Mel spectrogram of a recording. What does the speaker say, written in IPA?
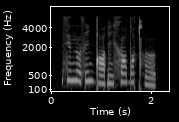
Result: sʲ œ˦ n ɵ˦˨ s i˦ ŋ͡ǃ ɑ˨ ɗ i˨ x œ˦ dˤ ɵ˦ ǀʰ ɵ˨

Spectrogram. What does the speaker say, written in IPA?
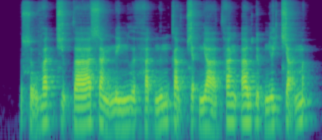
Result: s o̰˧˨ v a˦˥ t̚ t͡ɕ ə̰˧˨ w t̪ aː˨˦ s a˧˩ ŋ n e˧˩ ɲ u˧˩ ə̯ h a˨˩ t̚ m ɨ˧ m k a̰˧˨ w t͡ɕ a˨˩ t̚ ɲ aː˧˩ t̪ʰ a˧ ŋ ʔ a˧ w ɗ ə˨˩ p̚ ɲ ə˨˦ j t͡ɕ a̰˧˥ m

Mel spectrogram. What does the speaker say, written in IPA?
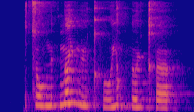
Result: t͡s o˧ w n̪ ɪ˧ k̚ n̪ ɐ˥ j m yː˨˧ kʰ uː˨˥ j ʊ˨˥ k̚ l ɵ˧ ɥ kʰ œː˧ p̚

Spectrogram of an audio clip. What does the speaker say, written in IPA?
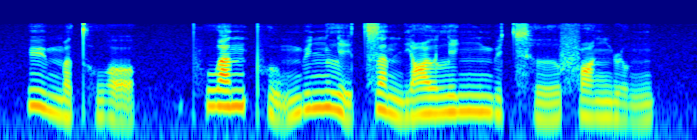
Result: y˥˨ m ä˩ t̪ʰ w ɔ̰˨˩ | pʰ w a˦ n pʰ ṵ˨˩ m y˦ n l ḭ˨˩ t͡s a˥˨ n j ɑ˦ ʊ̯ l i˦ ŋ m y˥˨ t͡sʰ ɹ̩˨˦ f ɑ˦ ŋ ɻ ʊ˨˦ ŋ

